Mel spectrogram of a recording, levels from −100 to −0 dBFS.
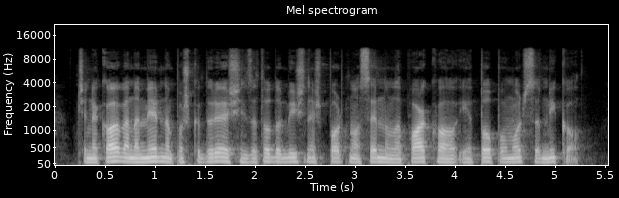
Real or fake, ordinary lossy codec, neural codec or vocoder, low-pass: fake; none; codec, 24 kHz, 0.9 kbps, WavTokenizer, medium speech release version 1; 10.8 kHz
